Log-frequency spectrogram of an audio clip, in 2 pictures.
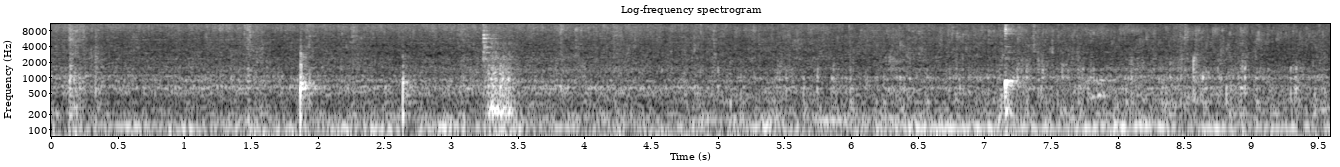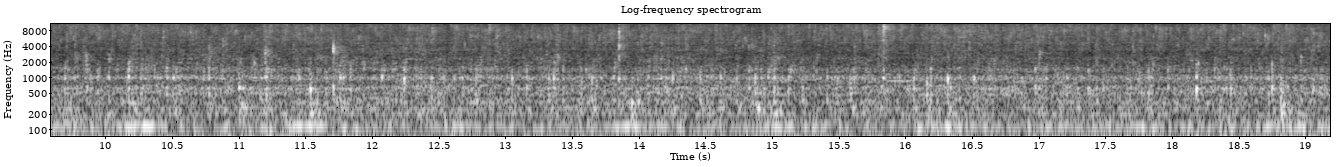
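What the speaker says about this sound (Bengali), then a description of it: "ঝোলটা আমার ফুটে গেছে, এবার আমি বড়াগুলো দিয়ে দেবো এর মধ্যে" Green banana kofta balls drop into a pot of already boiling curry gravy, a steady low bubbling and stirring with a few sharp clinks of a utensil against the pot, no voices.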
